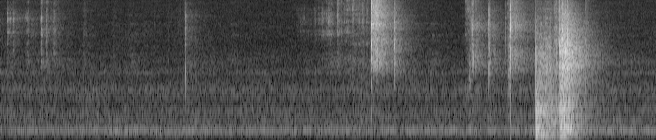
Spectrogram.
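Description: Fabric shears cutting through cloth: a few faint snips and blade clicks, then louder cuts and handling noise in the last two seconds, the loudest just before the end.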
